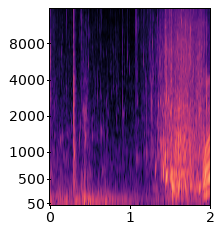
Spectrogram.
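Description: A walleye splashing at the water's surface as it is let go from a hand over the side of a boat. The short burst of splashing comes near the end, after a fairly quiet start.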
